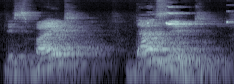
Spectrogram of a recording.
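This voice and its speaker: A man teaching an English grammar lesson, speaking slowly and repeating and stressing key words, recorded in a classroom. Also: sits high, very animated, fairly bright tone. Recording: echoey hall, mic far off, faint noise.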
